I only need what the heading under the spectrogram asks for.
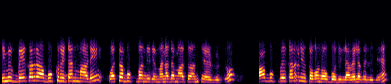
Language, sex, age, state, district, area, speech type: Kannada, female, 18-30, Karnataka, Bellary, urban, conversation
